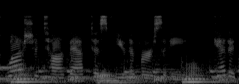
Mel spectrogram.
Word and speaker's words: Ouachita: oh wish tall oh a cheetah is it pronounced oh akita searching for washi at a baptist university back in texas everybody pronounces it wichita but really it's ouachita washington washington how would you pronounce it it's washita baptist university get it right it's watertall people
